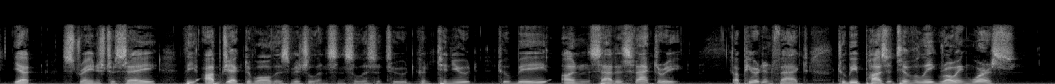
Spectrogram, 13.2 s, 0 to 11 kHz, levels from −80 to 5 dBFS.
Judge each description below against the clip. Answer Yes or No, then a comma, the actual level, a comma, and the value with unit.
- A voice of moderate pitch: No, low, 120 Hz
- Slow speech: Yes, slow, 110 wpm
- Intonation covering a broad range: Yes, wide, 7.6 semitones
